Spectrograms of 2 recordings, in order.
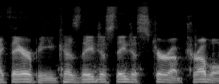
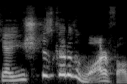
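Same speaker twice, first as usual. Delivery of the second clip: sarcastic; 6 semitones higher, faster than usual. Retold or imitated. Mocking advice to Vince Vaughn.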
